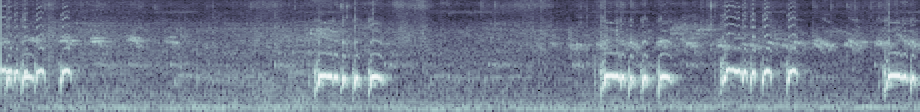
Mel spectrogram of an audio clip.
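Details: Zebra dove of a local Indonesian strain giving lure calls meant to draw responses from other doves: brief stuttering phrases of quick, mid-pitched coos, repeated every second or two, over a steady low hum.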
